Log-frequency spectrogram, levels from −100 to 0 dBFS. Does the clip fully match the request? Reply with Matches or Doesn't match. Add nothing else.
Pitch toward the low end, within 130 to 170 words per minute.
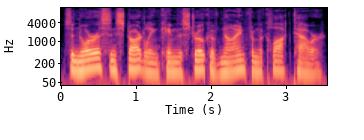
Doesn't match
